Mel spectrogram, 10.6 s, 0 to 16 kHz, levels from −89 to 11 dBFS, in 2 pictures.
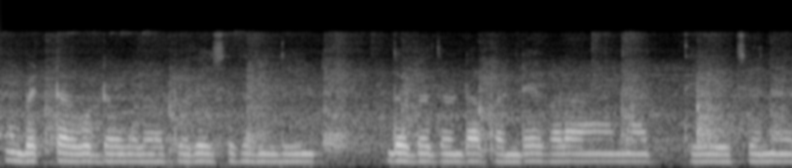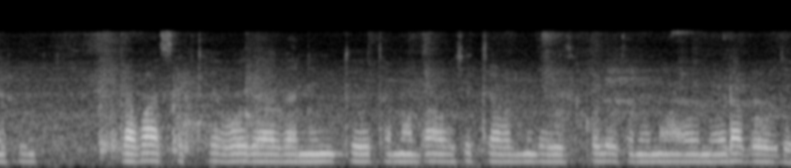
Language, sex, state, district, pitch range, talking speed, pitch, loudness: Kannada, female, Karnataka, Bellary, 155-165 Hz, 85 wpm, 160 Hz, -20 LUFS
